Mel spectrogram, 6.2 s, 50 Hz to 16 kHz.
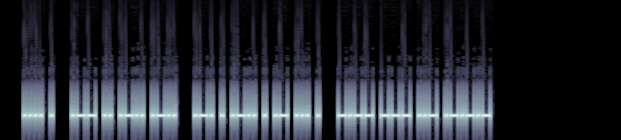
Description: Morse code, heard as a keyed tone, about 44 wpm, 700 Hz. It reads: HE WILL RELEASE YOU.
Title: Sentences from Top 1100 Words 45wpm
